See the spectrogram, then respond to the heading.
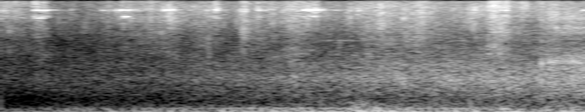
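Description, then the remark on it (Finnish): A dog makes soft, restless sounds over a steady low outdoor rumble, with light rustling and jingling running through the few seconds. No one speaks. “Urho, ei me mennä nyt koirapuistoon”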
